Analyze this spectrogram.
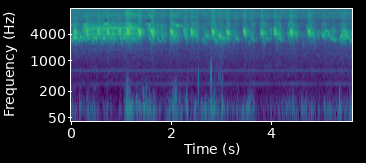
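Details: Sparrows calling, a steady stream of short, bright chirps repeated several times a second over constant low rumbling background noise.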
